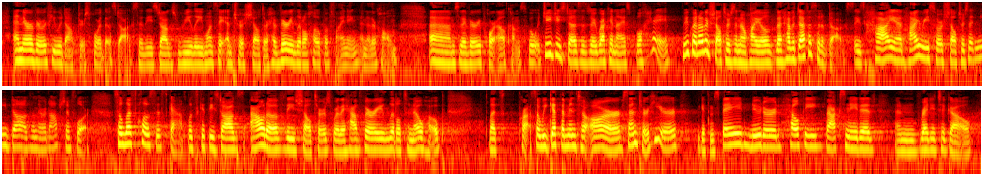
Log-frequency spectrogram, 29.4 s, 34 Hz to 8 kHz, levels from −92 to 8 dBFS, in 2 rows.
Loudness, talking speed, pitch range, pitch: -20 LUFS, 220 wpm, 155-200 Hz, 175 Hz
